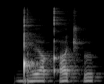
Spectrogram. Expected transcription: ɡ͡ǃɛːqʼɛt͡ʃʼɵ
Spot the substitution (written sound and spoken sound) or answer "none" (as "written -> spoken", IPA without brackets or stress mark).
none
